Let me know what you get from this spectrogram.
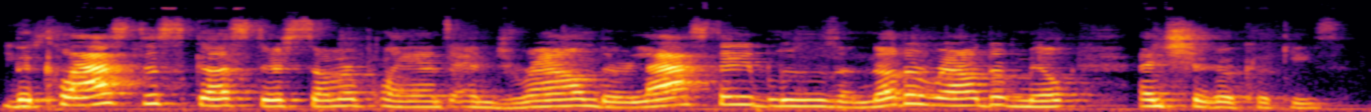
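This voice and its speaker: A woman teacher reading a storybook aloud to children, expressive and speaking directly to young listeners. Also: on the high side, unhurried. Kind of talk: storybook read-aloud with asides. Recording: echoey room.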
